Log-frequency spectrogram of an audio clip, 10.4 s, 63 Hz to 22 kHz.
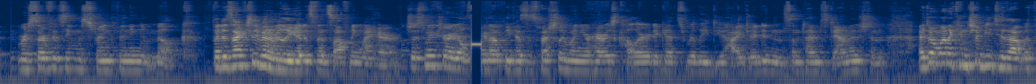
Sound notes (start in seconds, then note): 4.6 beep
